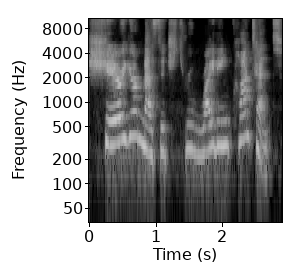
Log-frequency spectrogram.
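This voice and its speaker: A woman speaks loudly at a fairly slow pace in an animated tone. Her tone is bright and sharp, and her intonation lively. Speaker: motivational speaker and entrepreneur. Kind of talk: live-stream talk. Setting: live stream on YouTube and Facebook.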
